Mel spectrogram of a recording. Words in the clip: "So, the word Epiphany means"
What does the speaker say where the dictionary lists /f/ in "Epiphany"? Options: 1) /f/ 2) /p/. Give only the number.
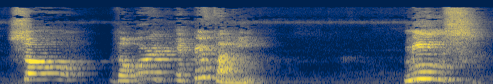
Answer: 2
